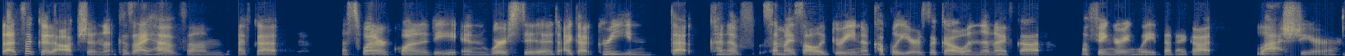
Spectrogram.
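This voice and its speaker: The low, gravelly woman you would hear co-hosting a laid-back hobby podcast from home, slightly muffled. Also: little pitch movement, normal speed, a bit bright, no room sound. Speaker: podcast co-host. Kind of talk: casual chat.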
